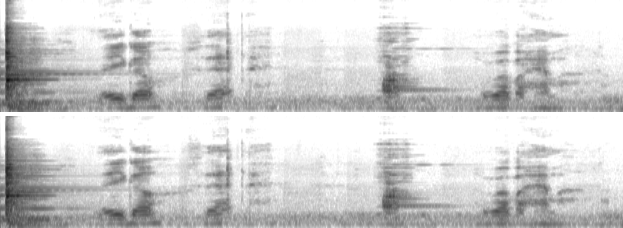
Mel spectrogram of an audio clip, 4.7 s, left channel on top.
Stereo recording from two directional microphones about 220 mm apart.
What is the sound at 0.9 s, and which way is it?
Speech, 30° right (ahead or behind).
